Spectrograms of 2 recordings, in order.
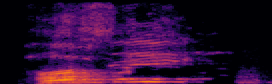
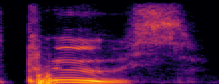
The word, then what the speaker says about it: Poose: Is it Poose? Posse? It's Poose.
